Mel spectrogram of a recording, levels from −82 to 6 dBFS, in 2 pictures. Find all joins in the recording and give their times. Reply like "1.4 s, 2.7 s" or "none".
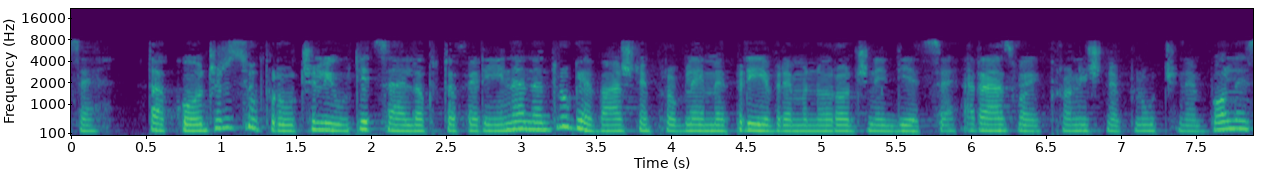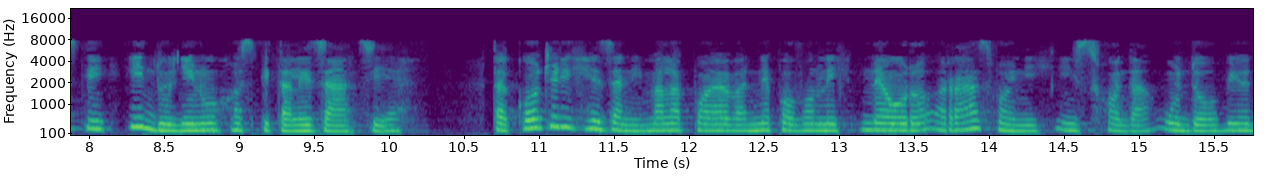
5.9 s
